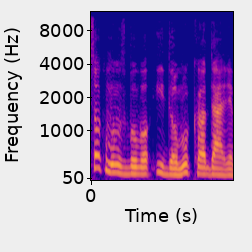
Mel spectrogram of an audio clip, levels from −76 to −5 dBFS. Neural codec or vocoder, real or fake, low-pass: codec, 16 kHz in and 24 kHz out, 0.4 kbps, LongCat-Audio-Codec, two codebook decoder; fake; 10.8 kHz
